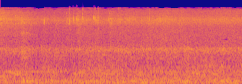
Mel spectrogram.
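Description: Steady factory machinery noise: an even, rushing hum with a low rumble underneath.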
